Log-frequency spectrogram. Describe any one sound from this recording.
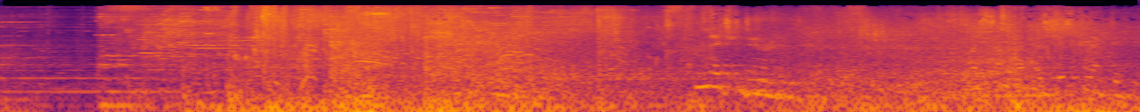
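Magic blasts and impacts crackle and clash in a hectic fight.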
